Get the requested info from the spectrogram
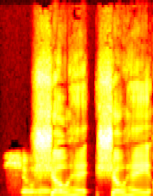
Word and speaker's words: Shohei: Shohei Ohtani.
